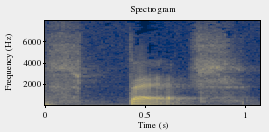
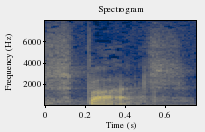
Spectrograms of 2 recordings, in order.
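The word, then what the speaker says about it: Spaatz: She didn't want to pronounce it Spats, so she called it Spots.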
